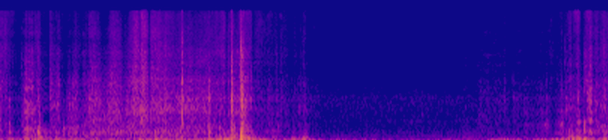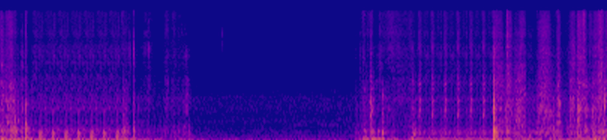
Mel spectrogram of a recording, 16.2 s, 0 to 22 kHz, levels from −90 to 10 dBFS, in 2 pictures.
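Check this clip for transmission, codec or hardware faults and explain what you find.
Three faults are present: one burst of lost LE Audio frames and two system hang loops. The light lossy compression on the track is at most a faint watery texture and does not count as a fault.

Lost LE Audio frames, 0.58 to 0.66 s. About 75 ms of Bluetooth LE Audio data goes missing, which fits roughly ten 7.5 ms LC3 frames. The decoder conceals the gap by repeating the last good spectrum with its phases scrambled and lowering the level as the gap goes on. What you hear is a short, grainy smear where the sound should continue. A dropout would give clean silence, and a loop would give exact repeats; this gap gives neither.

System hang loop, 8.70 to 9.73 s. The host stalls while the audio hardware keeps replaying the same ring buffer. That buffer is 170.67 ms long, which fits an 8192-sample buffer. The same fragment plays six times in a row, identical each time, so it becomes a rhythmic stutter at 5.86 Hz. 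Frame concealment smears and fades; this fault repeats the fragment exactly, with no fading. Little or no audio appears to be lost, and the sound picks up where it left off.

System hang loop, 13.82 to 14.68 s. The same 170.67 ms loop returns, this time five times at 5.86 Hz. The identical loop length points to the same buffer and the same stall mechanism.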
